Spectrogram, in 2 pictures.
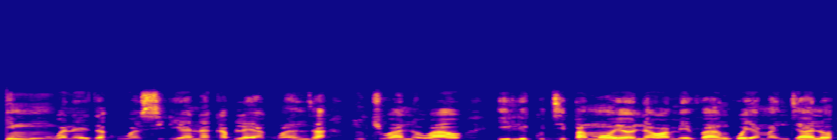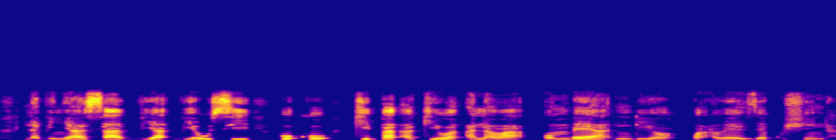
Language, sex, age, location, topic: Swahili, male, 25-35, Kisii, government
